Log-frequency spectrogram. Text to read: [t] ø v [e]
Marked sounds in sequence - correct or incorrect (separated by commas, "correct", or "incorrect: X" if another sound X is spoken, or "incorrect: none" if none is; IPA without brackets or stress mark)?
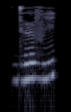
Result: incorrect: dʱ, incorrect: i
